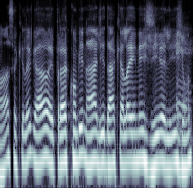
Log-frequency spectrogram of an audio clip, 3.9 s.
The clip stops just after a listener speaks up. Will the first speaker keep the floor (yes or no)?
no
